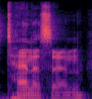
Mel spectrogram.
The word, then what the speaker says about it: Tennyson: Either way, I mean, Ben's last name was Tennyson, pronounced like venison.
